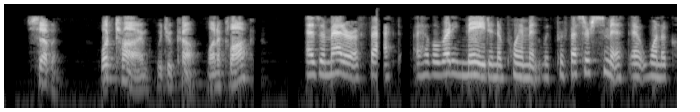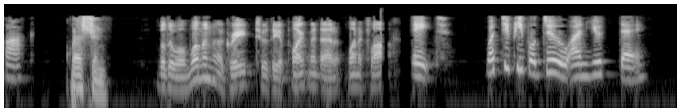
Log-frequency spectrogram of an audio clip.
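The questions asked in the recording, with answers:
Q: Will the woman agree to the appointment at 1 o'clock?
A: No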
